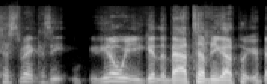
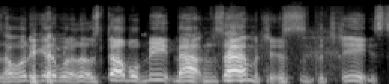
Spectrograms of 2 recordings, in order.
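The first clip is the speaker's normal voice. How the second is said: put-on quavering voice, higher pitched; 7 semitones higher than usual. Imitating RFK during a hearing, wanting food: quavering RFK voice. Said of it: "his voice is quavering".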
